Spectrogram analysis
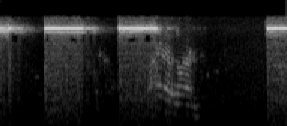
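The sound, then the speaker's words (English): A building fire alarm going off during a football game, with loud, piercing, high buzzing blasts repeating in long pulses with short gaps; a voice talks briefly between two blasts. “Fire alarm. Well, ladies and gentlemen, it looks like we have a fire alarm in the building.”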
